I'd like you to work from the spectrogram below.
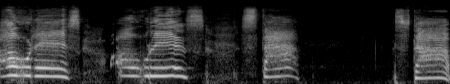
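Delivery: very high, very slow, drawn-out frantic screaming. Recounting the dog Otis running around a lady and two dogs, retelling a scream. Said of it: "I'm screaming".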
